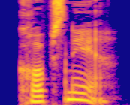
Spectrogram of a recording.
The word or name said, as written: kropsnær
